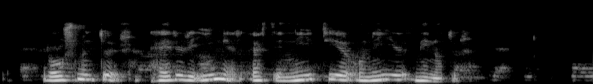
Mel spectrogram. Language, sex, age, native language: Icelandic, female, 60-69, Icelandic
